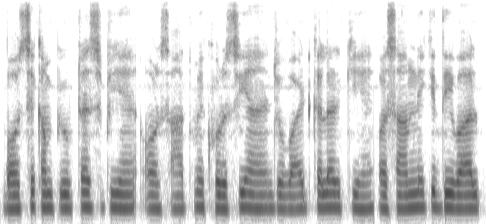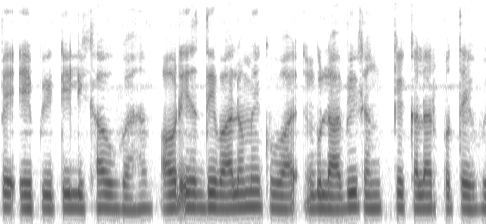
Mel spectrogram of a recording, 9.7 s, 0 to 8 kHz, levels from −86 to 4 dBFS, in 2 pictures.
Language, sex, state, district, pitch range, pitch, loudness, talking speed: Hindi, male, Uttar Pradesh, Jalaun, 140-145 Hz, 140 Hz, -32 LUFS, 220 wpm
